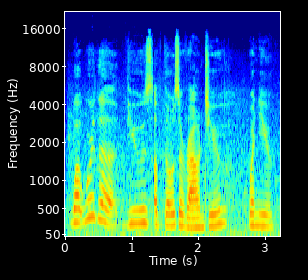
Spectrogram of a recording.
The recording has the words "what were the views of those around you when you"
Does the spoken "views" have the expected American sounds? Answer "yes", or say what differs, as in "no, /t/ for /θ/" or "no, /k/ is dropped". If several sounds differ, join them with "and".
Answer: yes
